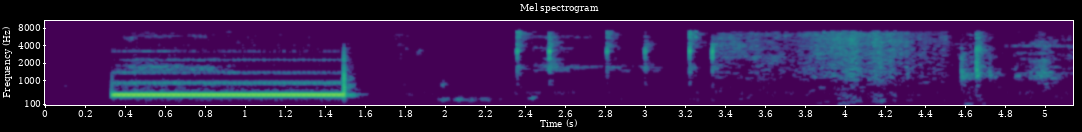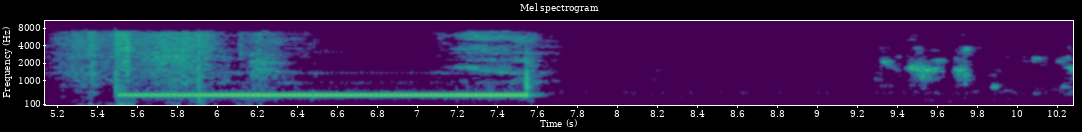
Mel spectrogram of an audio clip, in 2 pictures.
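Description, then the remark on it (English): Two long, steady electronic telephone tones as a phone call is dialed, one at the start and another midway, with quiet clicks and shuffling between them and a few soft sounds near the end. “Let me get old Stan on the phone here.”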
